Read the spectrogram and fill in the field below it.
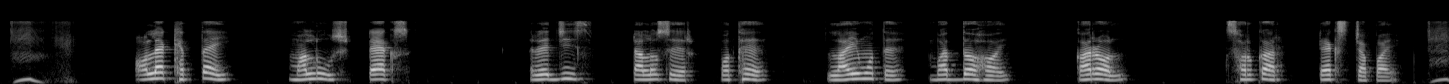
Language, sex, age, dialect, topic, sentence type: Bengali, male, 18-24, Jharkhandi, banking, statement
